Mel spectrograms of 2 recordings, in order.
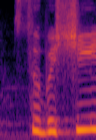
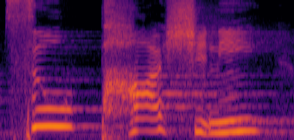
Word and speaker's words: Subhashini: your name my name is not pronounced Suba she nevis teeth are super shiny I was afraid that people would actually start calling me super shiny well the fact that they are correct is not the issue my name is pronounced su partially when I give it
